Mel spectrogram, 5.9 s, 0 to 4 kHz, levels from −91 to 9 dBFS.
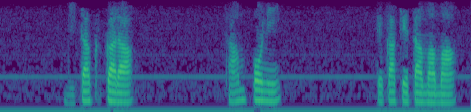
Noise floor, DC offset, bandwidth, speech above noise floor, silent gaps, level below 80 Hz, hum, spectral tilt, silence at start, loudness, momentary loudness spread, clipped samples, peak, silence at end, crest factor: -56 dBFS; 0.4%; 4 kHz; 30 dB; none; -66 dBFS; none; -11 dB/octave; 0.8 s; -27 LUFS; 14 LU; under 0.1%; -8 dBFS; 0.2 s; 22 dB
